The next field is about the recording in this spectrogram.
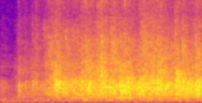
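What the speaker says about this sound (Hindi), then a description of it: "तालियां।" An audience at a Jain sermon breaks into applause, a dense wash of clapping that swells after a quiet start and then holds steady and loud.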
